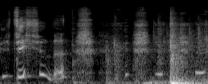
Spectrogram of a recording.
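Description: A person's voice making short wordless vocal sounds in quick bursts, with a loud low thump shortly before the end.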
